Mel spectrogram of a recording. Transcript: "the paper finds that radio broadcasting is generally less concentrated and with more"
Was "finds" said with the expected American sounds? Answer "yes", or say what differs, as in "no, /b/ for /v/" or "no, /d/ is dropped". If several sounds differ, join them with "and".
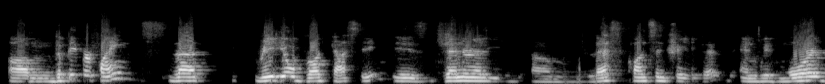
yes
